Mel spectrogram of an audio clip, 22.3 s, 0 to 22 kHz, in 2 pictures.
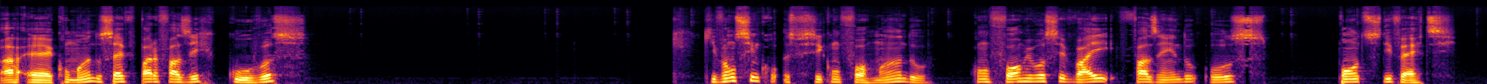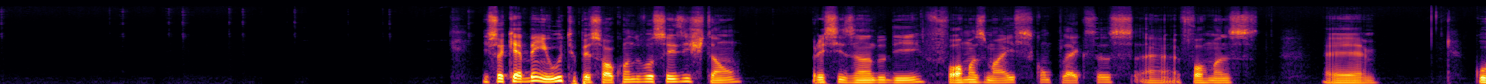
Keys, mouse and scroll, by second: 1.9 click, 2.5 click, 2.6-3.3 scroll up 2, 3.3-4.0 scroll up 3, 3.4 click, 4.0 click, 4.5 click, 5.0 click, 5.6 click, 6.1 click, 6.9 click, 7.3 click, 7.8 click, 8.9 click, 9.5 click, 10.0 click, 10.5 click, 12.3 click, 13.3 click, 13.6 click, 14.3 click, 14.6 click, 15.1 click, 15.5-16.7 drag, 16.9 click, 18.0 KP_Enter.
